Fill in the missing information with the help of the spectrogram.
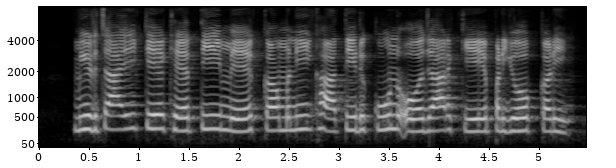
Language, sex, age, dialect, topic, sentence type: Maithili, female, 18-24, Eastern / Thethi, agriculture, question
